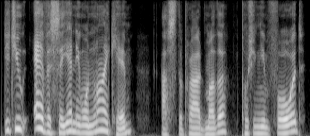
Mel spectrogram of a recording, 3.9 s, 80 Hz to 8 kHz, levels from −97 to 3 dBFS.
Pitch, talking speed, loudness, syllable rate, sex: 160 Hz, 215 wpm, -17 LUFS, 6.4 syllables/s, male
